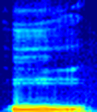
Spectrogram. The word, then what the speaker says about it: os: Donc, le même mot, mais qu'on va prononcer au singulier os et au pluriel os. Hein, donc le S n'est pas prononcé et le O est beaucoup plus grave.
